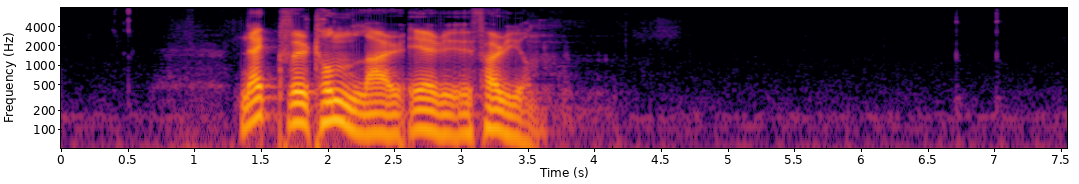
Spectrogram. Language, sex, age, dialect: Faroese, male, 36-60, Norðuroyggjar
